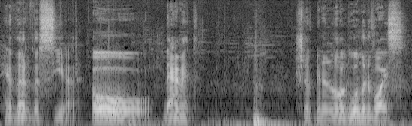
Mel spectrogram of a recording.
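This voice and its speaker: A man's voice: on the low side, slow pace, a little mellow. A man hosting a let's play, thinking aloud in casual gameplay commentary, swearing freely and laughing at his own mistakes.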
